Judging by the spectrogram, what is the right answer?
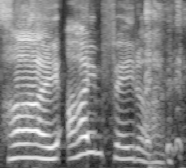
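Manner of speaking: very loud, posh eighteen-hundreds aristocrat voice. After a swap of who is who, introduce yourself with a Theta impression like an 1800s aristocrat. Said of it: "like an aristocrat from the eighteen hundreds".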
